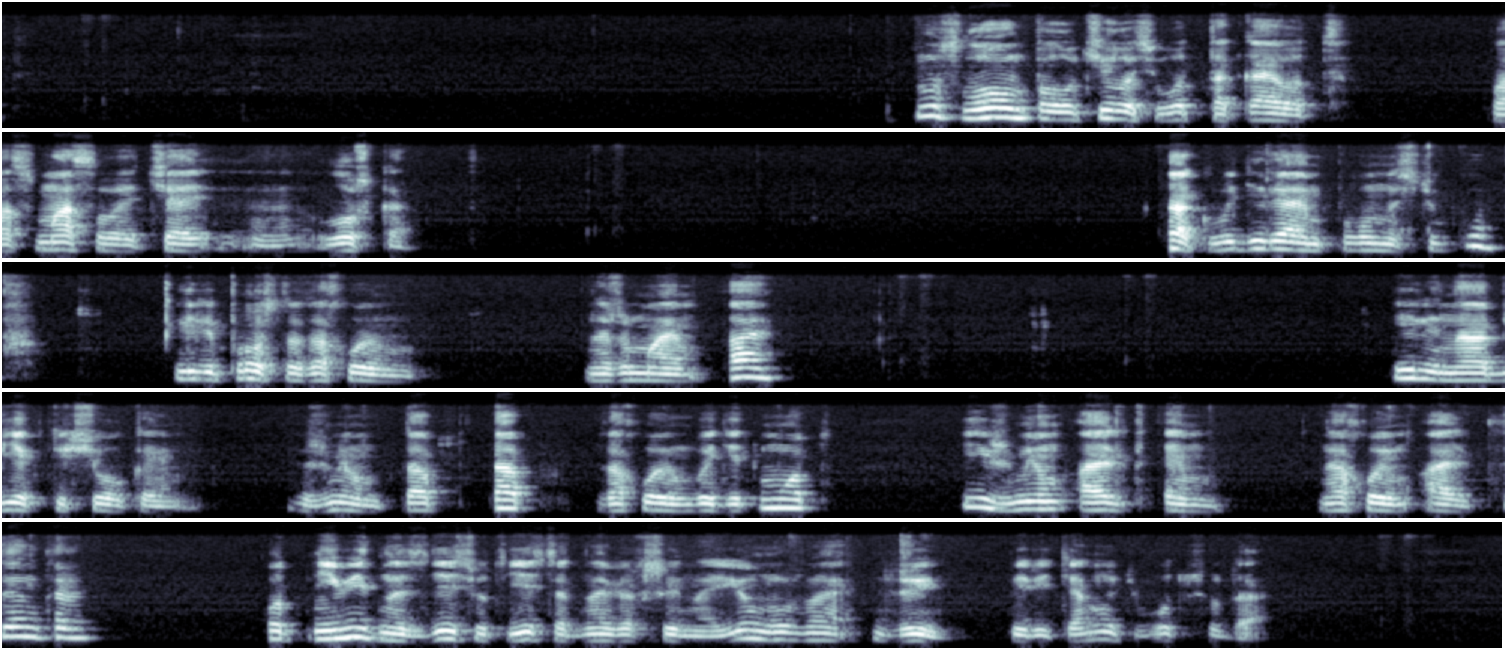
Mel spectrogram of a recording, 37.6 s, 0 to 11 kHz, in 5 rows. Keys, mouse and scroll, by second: 9.9 ctrl+z, 10.9 click, 13.8 click, 18.8 a, 19.9 click, 23.0 click, 24.6 Tab, 27.0-27.9 scroll up 1, 28.9 alt+m, 30.7 middle click, 33.3-34.4 scroll up 1, 34.7 g.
